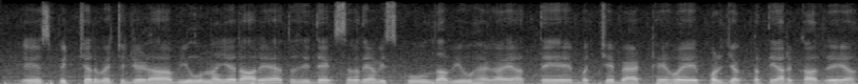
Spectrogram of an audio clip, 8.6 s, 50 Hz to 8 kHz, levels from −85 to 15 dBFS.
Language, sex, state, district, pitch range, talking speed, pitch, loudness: Punjabi, male, Punjab, Kapurthala, 115-125 Hz, 190 wpm, 120 Hz, -17 LUFS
